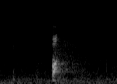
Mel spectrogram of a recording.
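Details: Acted simple vocal tic of Tourette syndrome in a TV film about a teacher with Tourette's since age 6: a single brief, sharp, hiccup-like vocal noise in a quiet room.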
